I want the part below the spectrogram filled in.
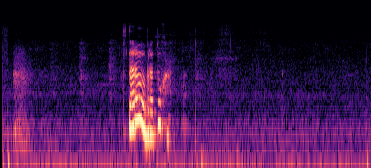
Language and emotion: Russian, positive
